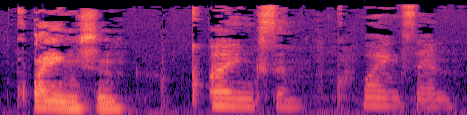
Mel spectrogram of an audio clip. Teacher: and an apostrophe is an ejective k with a raised w it sounds just the same as a k with a w but it's ejected out of the mouth with a strong pop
